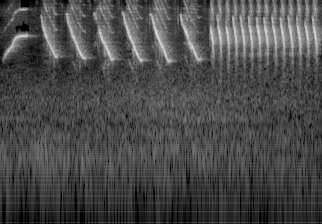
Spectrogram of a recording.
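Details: Spanish Timbrado canary training song: a rising whistle, five loud sweeping downslurs about two per second, then a rapid, even, high rolling trill.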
